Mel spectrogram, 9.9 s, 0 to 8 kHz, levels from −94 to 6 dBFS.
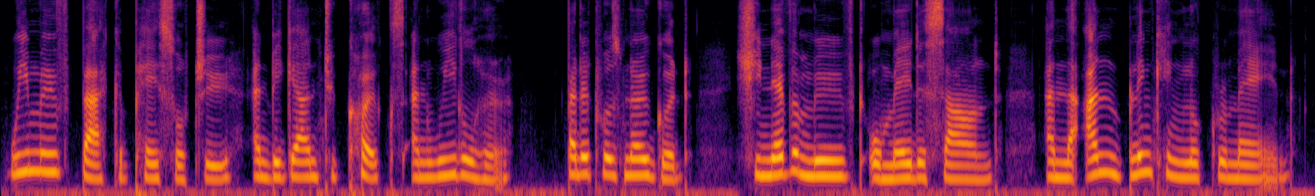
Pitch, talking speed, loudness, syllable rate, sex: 200 Hz, 190 wpm, -19 LUFS, 4.7 syllables/s, female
